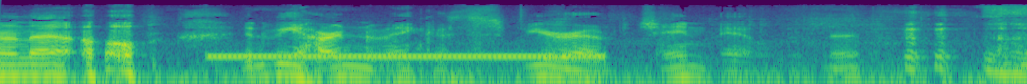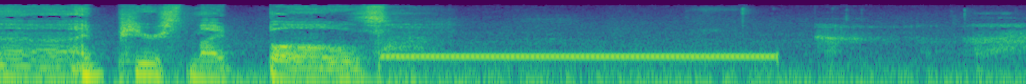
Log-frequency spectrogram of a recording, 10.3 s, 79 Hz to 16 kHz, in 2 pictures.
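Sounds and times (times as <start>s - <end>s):
speech: 0.0s - 7.4s
phone ringback tone from a call to a cell phone: 1.0s - 2.9s, 7.2s - 9.0s.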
